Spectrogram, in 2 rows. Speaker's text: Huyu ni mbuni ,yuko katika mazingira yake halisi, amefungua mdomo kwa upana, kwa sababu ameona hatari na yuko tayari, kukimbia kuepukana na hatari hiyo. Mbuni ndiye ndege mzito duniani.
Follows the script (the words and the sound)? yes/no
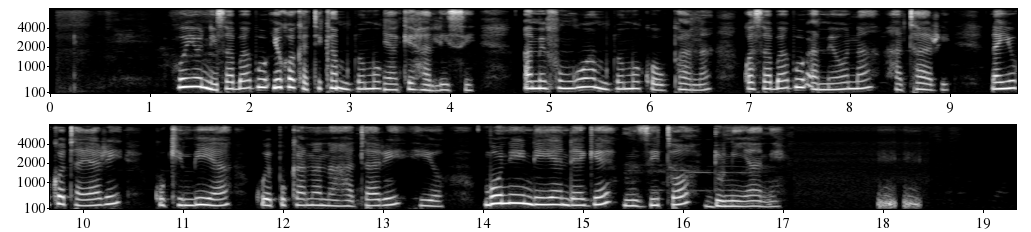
no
